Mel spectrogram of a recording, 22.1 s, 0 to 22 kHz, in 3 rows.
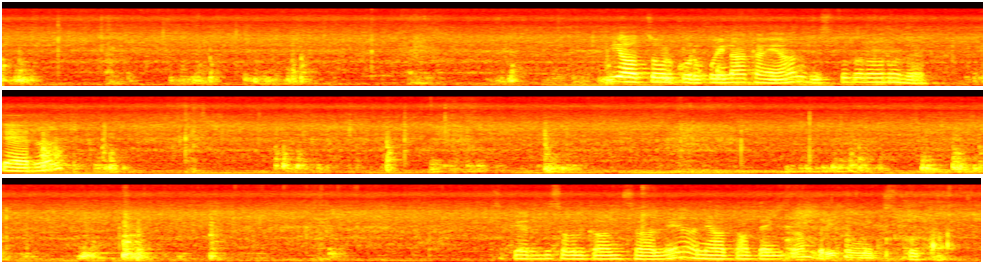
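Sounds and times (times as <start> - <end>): spoon scraping and knocking pan: 0.0 - 5.4, 7.4 - 17.5, 19.5 - 22.0
vegetables sizzling in hot oil: 0.0 - 22.0.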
